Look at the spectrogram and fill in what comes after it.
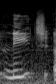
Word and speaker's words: Nietzsche: É isso, é assim que pronuncia Nietzsche.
